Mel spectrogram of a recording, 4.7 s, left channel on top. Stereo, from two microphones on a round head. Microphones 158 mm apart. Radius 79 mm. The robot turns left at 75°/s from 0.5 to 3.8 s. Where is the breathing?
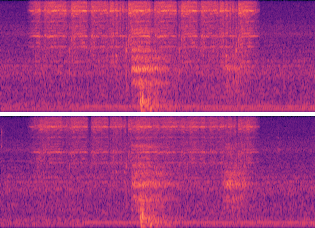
85° left, 4 m; by 3.7 s 45° right (ahead or behind), 4 m.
